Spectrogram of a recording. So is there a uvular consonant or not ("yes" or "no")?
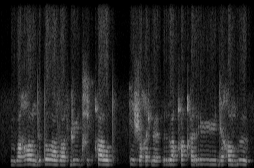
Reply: yes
